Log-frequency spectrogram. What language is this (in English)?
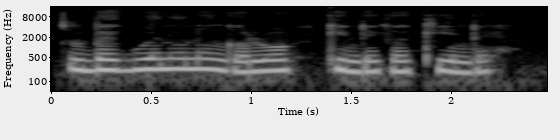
Luo (Kenya and Tanzania)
